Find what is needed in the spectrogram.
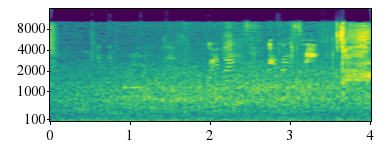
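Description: Steady outdoor background noise picked up by a live field microphone: an even low rumble and hiss with no rhythm, with a few faint distant voices in the second half.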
